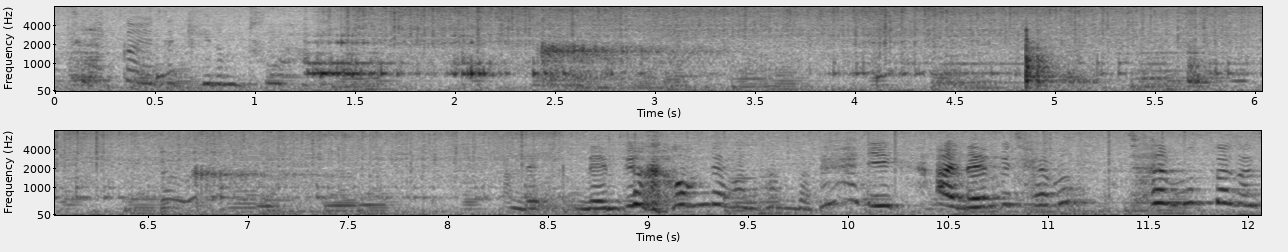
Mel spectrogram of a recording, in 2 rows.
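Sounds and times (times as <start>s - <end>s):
aromatics sizzling in hot oil: 0.0s - 12.0s
chopsticks stirring in pot: 1.2s - 12.0s.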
